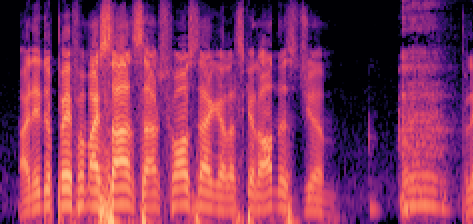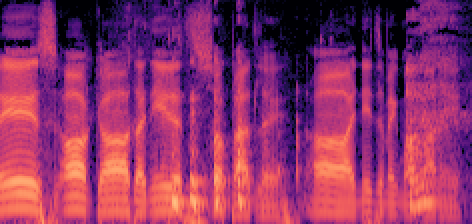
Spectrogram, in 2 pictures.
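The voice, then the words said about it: Impersonation of another person's voice. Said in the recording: “That is a fantastic impersonation ... Stands out. Stands out terribly well.”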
